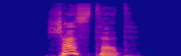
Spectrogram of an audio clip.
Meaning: inflection of schassen: 1. second-person plural preterite 2. second-person plural subjunctive II
- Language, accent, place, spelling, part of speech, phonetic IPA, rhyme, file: German, Germany, Berlin, schasstet, verb, [ˈʃastət], -astət, De-schasstet.ogg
